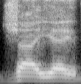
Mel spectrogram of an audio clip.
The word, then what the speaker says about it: Jaaye: My name is Jaaye, though.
